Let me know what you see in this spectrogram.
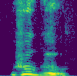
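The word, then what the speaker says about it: hygge: the example to follow the Danish have a word pronounce hugu it has no English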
